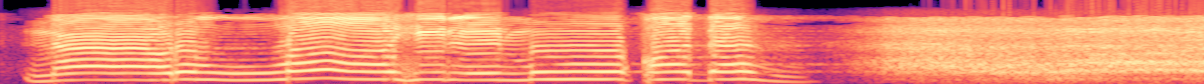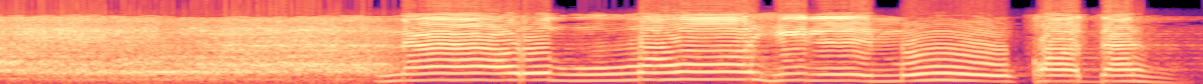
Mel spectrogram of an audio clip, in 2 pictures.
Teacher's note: اللہ عز و جل کے لام سے پہلے زبر ہے، لہذا اللہ عز و جل کا لام پر یعنی موٹا پڑھا جائے گا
